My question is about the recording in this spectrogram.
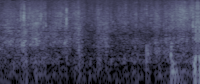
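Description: Faint rustling and scattered light ticks as hanging onions and their dried necks are handled and pulled at under a mesh cover.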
